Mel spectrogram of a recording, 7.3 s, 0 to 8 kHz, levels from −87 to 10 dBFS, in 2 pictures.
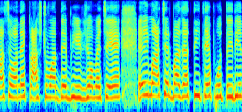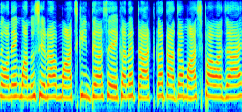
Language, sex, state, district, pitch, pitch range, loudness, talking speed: Bengali, female, Jharkhand, Sahebganj, 295 Hz, 285-305 Hz, -10 LUFS, 175 wpm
